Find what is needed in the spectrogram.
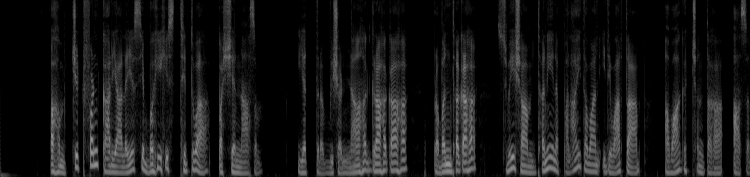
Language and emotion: Sanskrit, sad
